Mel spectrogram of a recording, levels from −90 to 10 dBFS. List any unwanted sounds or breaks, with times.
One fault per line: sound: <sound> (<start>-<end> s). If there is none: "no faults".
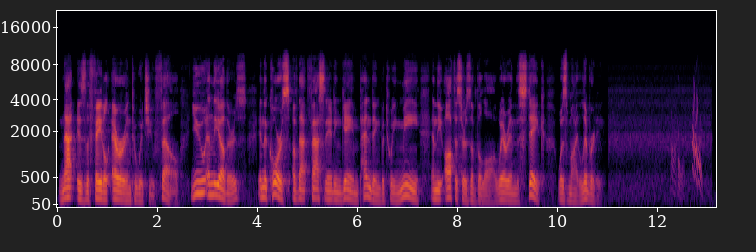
sound: chirp (12.3-12.9 s)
